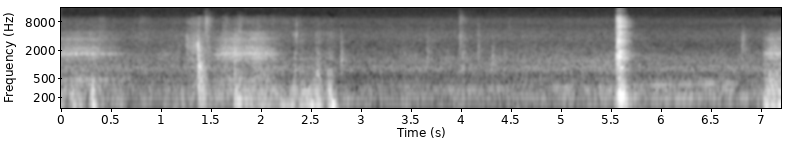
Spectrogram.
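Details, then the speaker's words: Home-built EV conversion plugged into a basic three-pin plug charger: sharp, clean clicks as the high-voltage circuit contactors close, then the charger fan starts as charging begins. "So, you hear that click. So basically that was my circuit conttors closing to make the high voltage circuit."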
